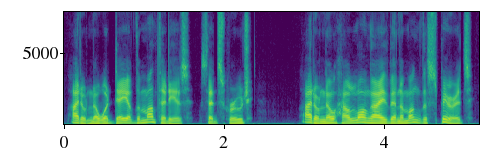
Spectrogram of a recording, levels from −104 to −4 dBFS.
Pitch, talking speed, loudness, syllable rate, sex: 130 Hz, 265 wpm, -18 LUFS, 6.1 syllables/s, male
